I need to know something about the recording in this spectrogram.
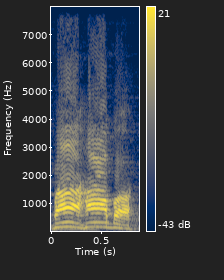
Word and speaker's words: Bar Harbor: juice this is the Bar Harbor my wife was from Right Around Bar Harbor I think up there they pronounce it like Baba or something like that so no I don't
